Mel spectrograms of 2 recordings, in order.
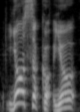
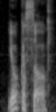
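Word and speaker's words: ようこそ: Yosoko. Yokoso.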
